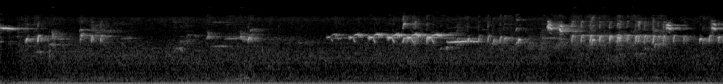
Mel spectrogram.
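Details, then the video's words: European goldfinch: scattered soft chirps over a faint low hum, then a burst of loud, rapid twittering and tinkling trills in the second half. "The sound of the goldfinch's chirping"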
